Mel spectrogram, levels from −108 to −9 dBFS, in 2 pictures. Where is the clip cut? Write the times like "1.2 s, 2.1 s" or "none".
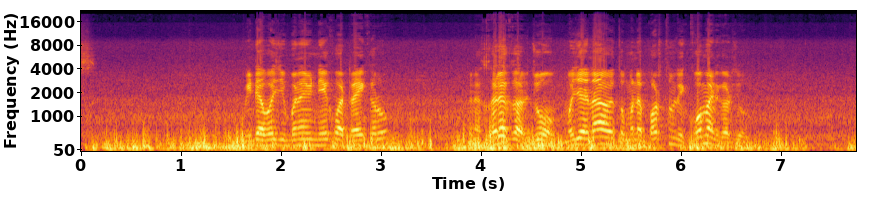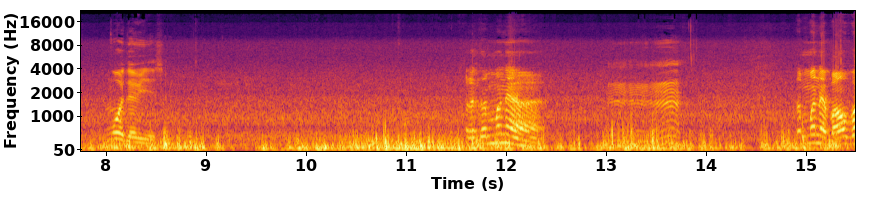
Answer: none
